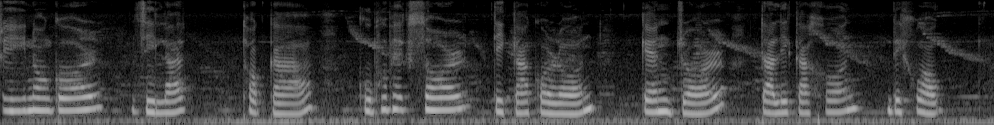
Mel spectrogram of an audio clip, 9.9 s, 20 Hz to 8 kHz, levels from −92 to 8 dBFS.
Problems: none marked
